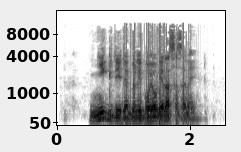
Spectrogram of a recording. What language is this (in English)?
Czech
